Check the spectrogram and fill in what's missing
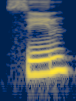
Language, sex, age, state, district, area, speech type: Assamese, male, 30-45, Assam, Biswanath, rural, spontaneous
